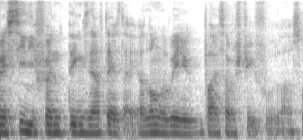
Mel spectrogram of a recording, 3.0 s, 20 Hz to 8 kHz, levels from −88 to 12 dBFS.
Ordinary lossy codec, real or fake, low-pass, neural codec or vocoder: none; real; none; none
